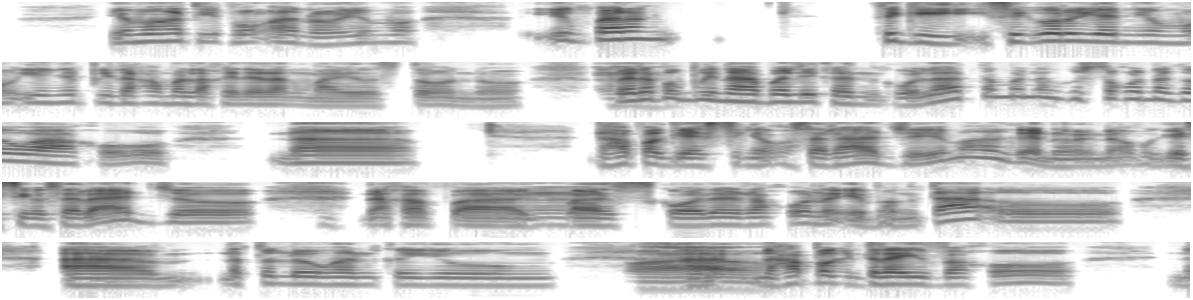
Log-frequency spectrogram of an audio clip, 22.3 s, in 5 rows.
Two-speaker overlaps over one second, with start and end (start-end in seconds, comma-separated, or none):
none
